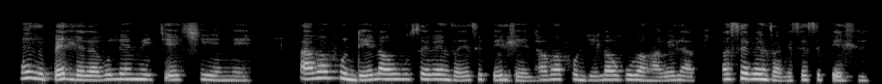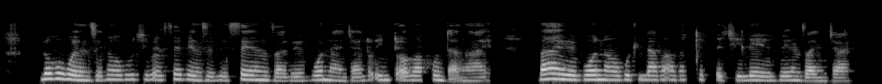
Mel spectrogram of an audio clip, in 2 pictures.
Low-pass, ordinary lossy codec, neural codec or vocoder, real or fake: 7.2 kHz; Opus, 64 kbps; none; real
